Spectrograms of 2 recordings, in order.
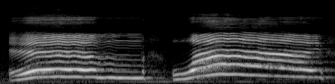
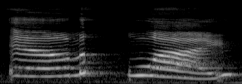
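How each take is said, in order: First: It is said in a spooky ghost voice. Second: It is said in a sad baby voice. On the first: "Let's spell it like spooky ghosts" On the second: "Let's try spelling it like a sad baby"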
